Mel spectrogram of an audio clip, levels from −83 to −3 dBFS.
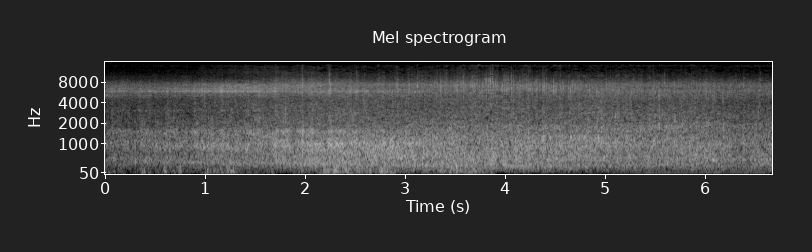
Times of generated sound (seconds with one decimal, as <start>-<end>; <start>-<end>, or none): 1.5-2.8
